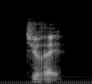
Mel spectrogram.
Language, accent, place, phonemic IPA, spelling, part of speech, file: French, France, Lyon, /ty.ʁe/, tuerai, verb, LL-Q150 (fra)-tuerai.wav
- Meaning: first-person singular future of tuer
